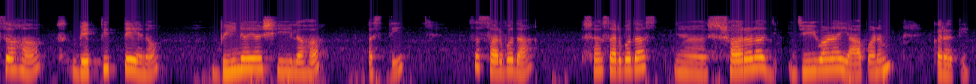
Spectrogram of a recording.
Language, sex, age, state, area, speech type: Sanskrit, female, 18-30, Tripura, rural, spontaneous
